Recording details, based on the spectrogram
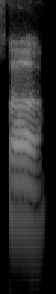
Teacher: فا، فا یہ اس کا مخرج ہونٹ ہے، یہ ہونٹوں سے ادا ہوتا ہے۔ فا، فا، جب ہمارے اوپر والے دانت نیچے والے ہونٹوں سے لگتے ہیں، ہونٹوں سے لگتے ہیں، تب یہ فا ادا ہوتا ہے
